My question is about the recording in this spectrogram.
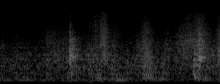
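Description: Quiet handling noise: a few soft rustles and light knocks as an infant car seat's fabric canopy is pulled back and fastened onto its plastic carry handle.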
